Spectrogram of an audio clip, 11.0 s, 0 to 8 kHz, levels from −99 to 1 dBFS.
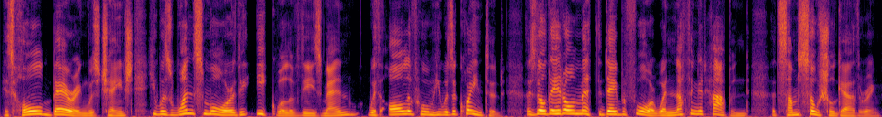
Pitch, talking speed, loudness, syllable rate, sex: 170 Hz, 205 wpm, -20 LUFS, 5.3 syllables/s, male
